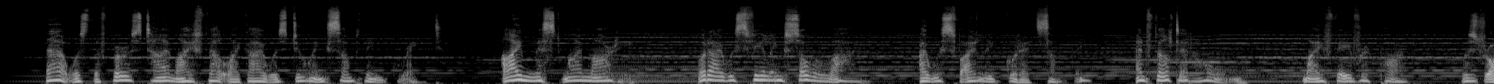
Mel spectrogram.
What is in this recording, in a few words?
grandmother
